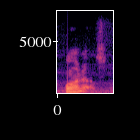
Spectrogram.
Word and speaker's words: Kronos: He says it. Kronos, like kind of like it's spelled. Doesn't add an R in there.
